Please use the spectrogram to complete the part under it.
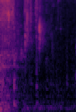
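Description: Water running from a tap to prime Berkey water filters during setup, a brief, steady splashing flow with no talk over it.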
